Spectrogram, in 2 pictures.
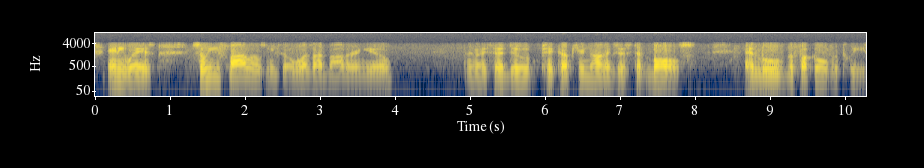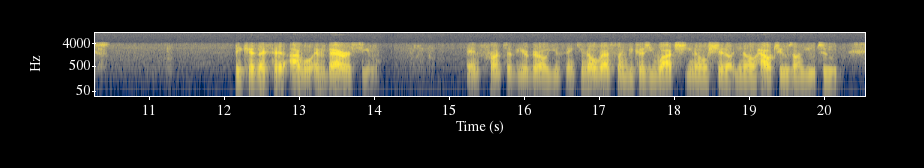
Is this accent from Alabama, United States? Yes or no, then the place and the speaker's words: no; New York, United States; Dude, I was sitting in Barclays Center, and you know I'm from New York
